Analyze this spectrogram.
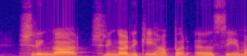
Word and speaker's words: श्रृंगार: अब इसको मैं दोबारा आपके समक्ष बनाती हूं श्रृंगार ऐसे लिखा जाता है ठीक है अब इसको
